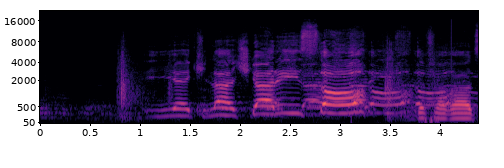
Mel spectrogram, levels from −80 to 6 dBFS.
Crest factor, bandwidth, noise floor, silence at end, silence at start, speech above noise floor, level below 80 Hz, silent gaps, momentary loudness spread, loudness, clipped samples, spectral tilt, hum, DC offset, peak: 20 dB; 16.5 kHz; -65 dBFS; 0 s; 0.75 s; 33 dB; -74 dBFS; none; 20 LU; -33 LUFS; under 0.1%; -3 dB/octave; none; under 0.1%; -14 dBFS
